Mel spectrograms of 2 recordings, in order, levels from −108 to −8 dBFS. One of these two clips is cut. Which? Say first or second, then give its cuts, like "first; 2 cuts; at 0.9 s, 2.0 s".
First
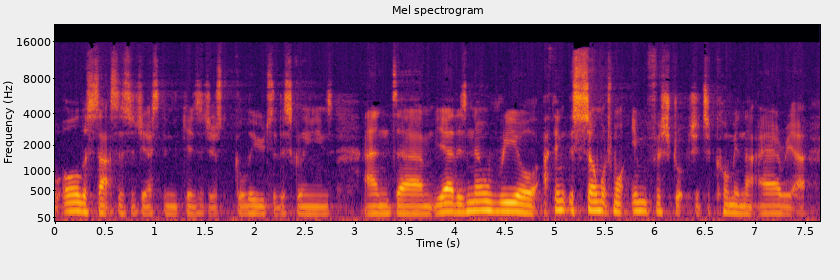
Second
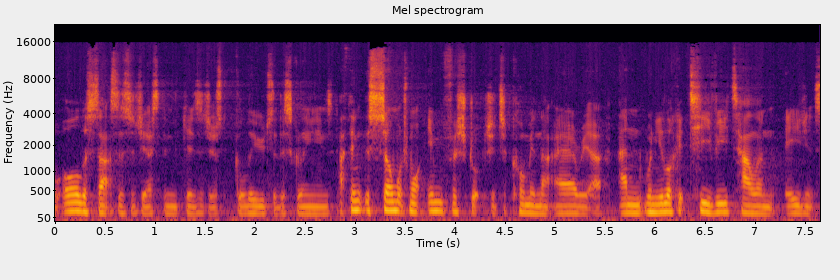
second; 2 cuts; at 2.9 s, 5.5 s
